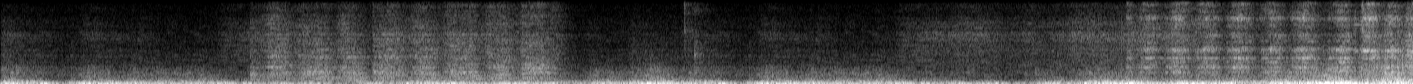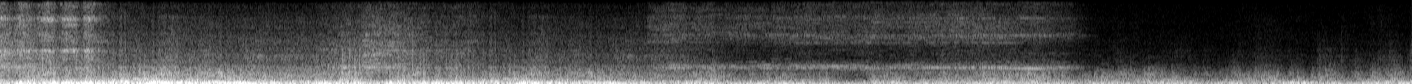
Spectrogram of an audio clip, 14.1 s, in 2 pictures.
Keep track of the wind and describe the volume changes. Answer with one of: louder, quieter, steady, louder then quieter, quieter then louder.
louder then quieter.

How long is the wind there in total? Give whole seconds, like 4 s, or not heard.
14 s.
